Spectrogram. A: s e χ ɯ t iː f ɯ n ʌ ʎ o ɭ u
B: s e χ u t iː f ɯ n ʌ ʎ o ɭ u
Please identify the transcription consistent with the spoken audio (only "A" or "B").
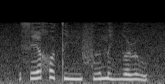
B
